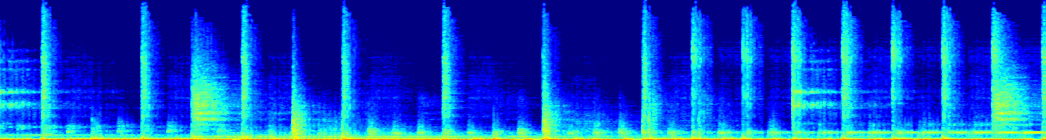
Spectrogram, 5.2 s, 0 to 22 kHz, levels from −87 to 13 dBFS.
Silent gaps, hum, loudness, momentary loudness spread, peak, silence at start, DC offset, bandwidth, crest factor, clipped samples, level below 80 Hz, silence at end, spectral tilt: none; none; -15 LUFS; 2 LU; -6 dBFS; 0 s; 0.5%; 17 kHz; 6 dB; under 0.1%; -14 dBFS; 0 s; -6.5 dB/octave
